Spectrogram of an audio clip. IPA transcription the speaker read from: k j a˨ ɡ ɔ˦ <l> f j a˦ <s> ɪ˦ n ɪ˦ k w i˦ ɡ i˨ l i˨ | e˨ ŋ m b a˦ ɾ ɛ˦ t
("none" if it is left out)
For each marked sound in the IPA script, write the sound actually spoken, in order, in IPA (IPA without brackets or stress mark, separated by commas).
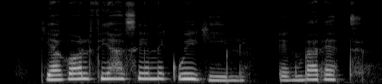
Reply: l, s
